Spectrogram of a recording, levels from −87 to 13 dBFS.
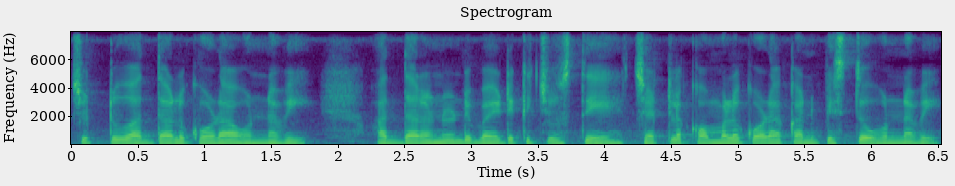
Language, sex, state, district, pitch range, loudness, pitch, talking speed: Telugu, female, Telangana, Hyderabad, 145-165 Hz, -15 LUFS, 155 Hz, 120 wpm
